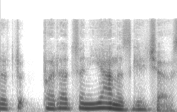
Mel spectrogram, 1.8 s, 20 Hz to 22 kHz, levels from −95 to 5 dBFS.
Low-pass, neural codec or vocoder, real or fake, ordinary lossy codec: 10.8 kHz; codec, 24 kHz, 0.5 kbps, DualCodec; fake; MP3, 64 kbps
